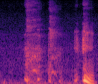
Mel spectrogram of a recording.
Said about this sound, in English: And I have a little scratchy thing in my throat, so let me cough that out. One second.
